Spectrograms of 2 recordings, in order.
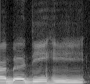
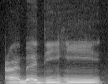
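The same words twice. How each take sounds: No difference in how they are said.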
